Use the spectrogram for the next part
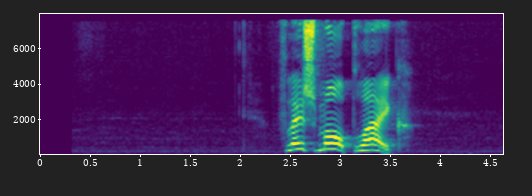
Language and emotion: Russian, positive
